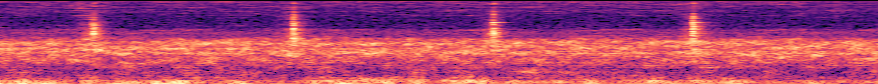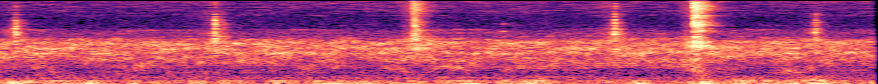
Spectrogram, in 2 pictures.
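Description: Peanuts and split chickpeas roasting in a little oil in an aluminium pot, with a soft, steady sizzle as they are stirred with a metal spatula. Over it runs a faint, even ticking about once a second.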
